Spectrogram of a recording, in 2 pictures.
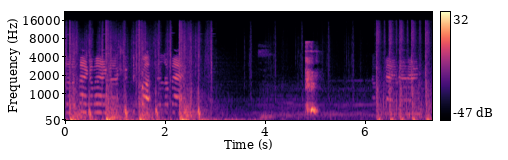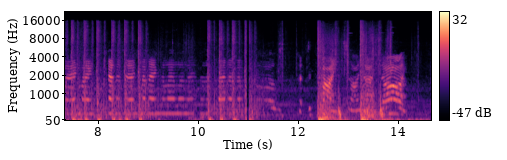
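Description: Gunfire from the video game Warface rattles in three loud bursts of rapid automatic shots, broken by short gaps, with tonal game sounds mixed in between volleys.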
